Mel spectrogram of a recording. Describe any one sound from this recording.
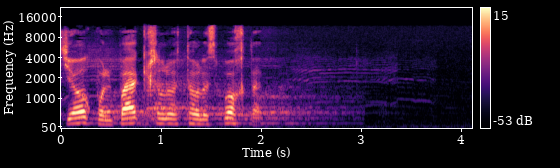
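A man sings loudly with a strong voice that rings out and fades in echo.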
